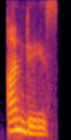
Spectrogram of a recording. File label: "undies", Indian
